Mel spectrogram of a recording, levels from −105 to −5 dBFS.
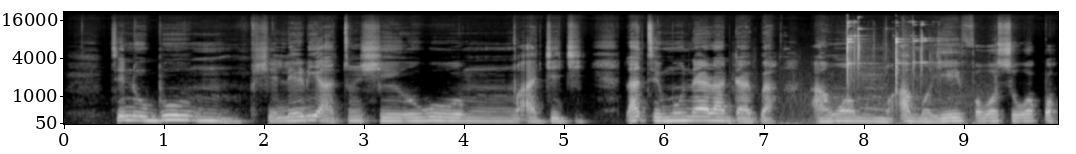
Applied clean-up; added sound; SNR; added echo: none; Shatter / Crushing; 0 dB; none.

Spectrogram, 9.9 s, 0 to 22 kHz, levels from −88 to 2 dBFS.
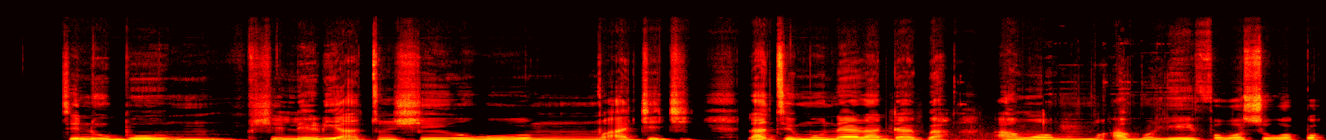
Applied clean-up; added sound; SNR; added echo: neural mask model DeepFilterNet 3.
